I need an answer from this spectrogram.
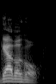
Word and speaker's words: gabagool: So you've got prosciutto, ham, salami, gabagool, lettuce, tomato, onion, provolone, peppers, oil. Gagabo? Cabacola. But gabagool. It's how you say it.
